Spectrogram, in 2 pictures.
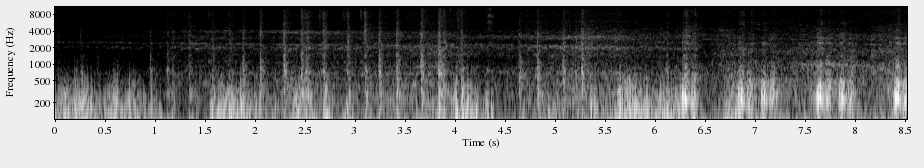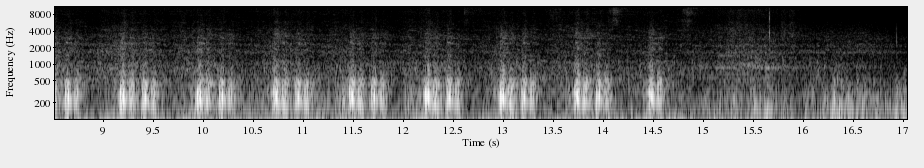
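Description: A Virgin Pendolino (class 390) electric express passing at speed, the rumble of its wheels on the rails. Through the middle, the wheels beat over the rail joints in a steady clickety-clack, about one beat every three-quarters of a second.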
